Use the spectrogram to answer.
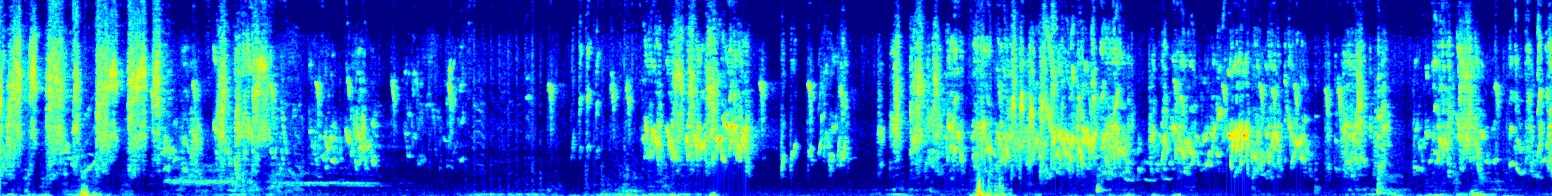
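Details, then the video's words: Colourful budgies eating, giving dense, scratchy high warbling chatter that comes in bursts with brief pauses, plus a short lower whistled note early on and occasional low thumps. "Colourful Budgies Chirping Sounds"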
